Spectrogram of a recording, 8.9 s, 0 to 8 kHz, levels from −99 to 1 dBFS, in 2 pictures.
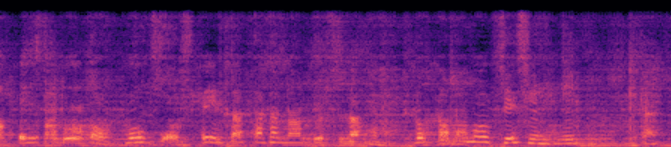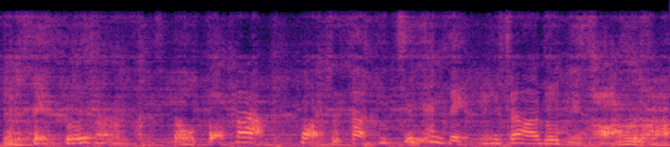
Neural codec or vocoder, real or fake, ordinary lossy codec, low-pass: codec, 24 kHz, 1 kbps, SNAC; fake; none; 7.2 kHz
